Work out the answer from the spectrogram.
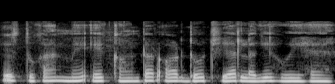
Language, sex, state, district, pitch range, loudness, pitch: Hindi, male, Jharkhand, Palamu, 150-165 Hz, -16 LUFS, 160 Hz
